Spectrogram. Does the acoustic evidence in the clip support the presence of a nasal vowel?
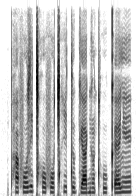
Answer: yes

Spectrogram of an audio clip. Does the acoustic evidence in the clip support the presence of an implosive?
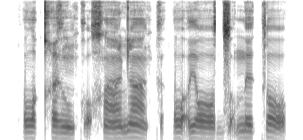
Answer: no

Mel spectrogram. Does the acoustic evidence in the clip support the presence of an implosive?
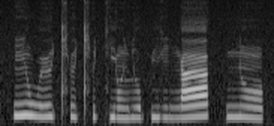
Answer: no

